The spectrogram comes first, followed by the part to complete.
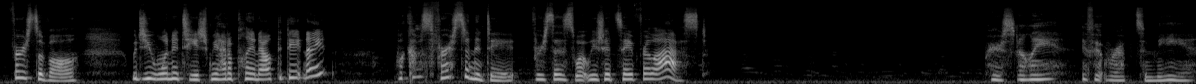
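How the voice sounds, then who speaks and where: A woman's voice: mid-range voice, natural voice. Himeno, a woman playing a flirty, world-weary devil hunter. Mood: flirty, teasing. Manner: teasing, coy, breathy at times. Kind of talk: intimate audio roleplay addressed to the listener.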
